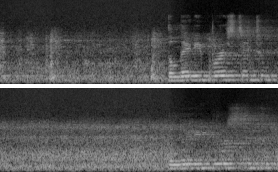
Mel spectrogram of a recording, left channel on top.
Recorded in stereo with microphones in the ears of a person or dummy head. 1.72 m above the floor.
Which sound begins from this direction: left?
A woman speaking, at 1.7 s.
